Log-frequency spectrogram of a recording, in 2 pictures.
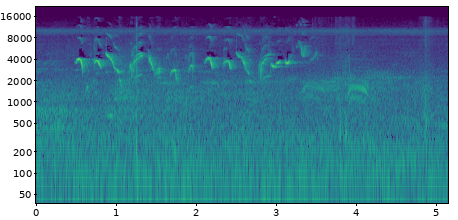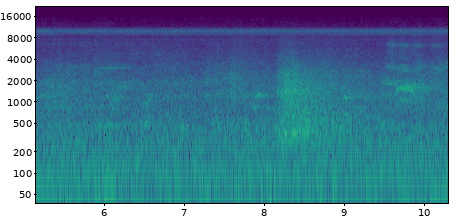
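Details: Oriental magpie-robin, one of a pair visiting, pouring out a fast, loud burst of high whistled and chattering notes for about three seconds, then falling silent apart from faint background noise.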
